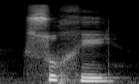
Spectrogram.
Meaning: dry
- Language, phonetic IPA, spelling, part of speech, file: Ukrainian, [sʊˈxɪi̯], сухий, adjective, Uk-сухий.ogg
